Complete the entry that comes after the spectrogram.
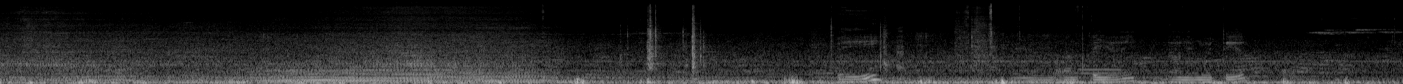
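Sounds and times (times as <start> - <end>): vehicle engine rumbling past: 0.0 - 6.2.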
